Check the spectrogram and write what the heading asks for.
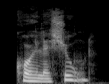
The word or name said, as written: korrelation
